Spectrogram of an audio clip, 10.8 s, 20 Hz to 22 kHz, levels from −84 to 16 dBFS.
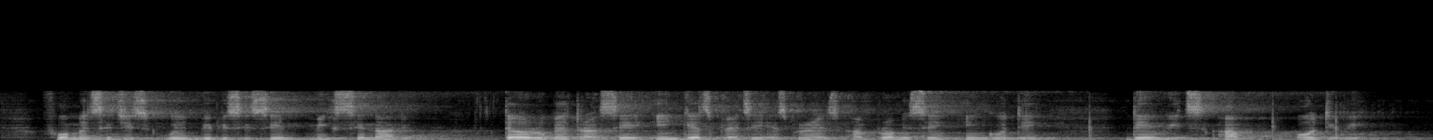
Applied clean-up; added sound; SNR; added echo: neural separator model SepFormer DNS4.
